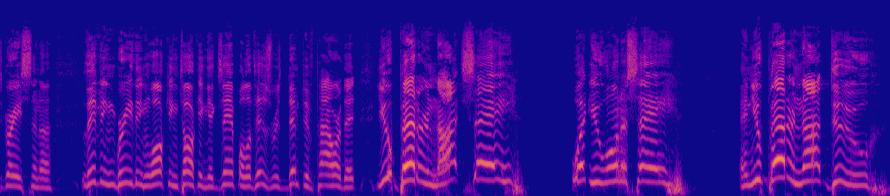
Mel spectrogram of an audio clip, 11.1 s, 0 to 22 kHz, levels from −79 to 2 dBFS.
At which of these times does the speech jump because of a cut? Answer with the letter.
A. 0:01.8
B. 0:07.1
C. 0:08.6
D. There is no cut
D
